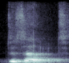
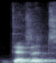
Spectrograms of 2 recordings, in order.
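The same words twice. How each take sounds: First: "desert" stressed on the second syllable. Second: "Desert" stressed on the first syllable. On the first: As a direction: say desert as the verb, de-ZERT. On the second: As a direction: say Desert as the dry place, DEZ-ert. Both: Shown as a demonstration. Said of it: "You hear the difference then?".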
